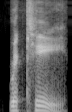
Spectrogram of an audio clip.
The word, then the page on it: recti: American English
